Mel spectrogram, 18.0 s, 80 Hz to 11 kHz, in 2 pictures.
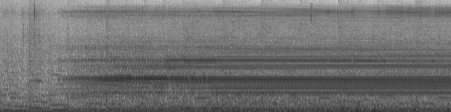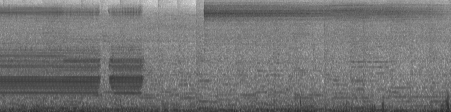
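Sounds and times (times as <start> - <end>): air compressor whining: 0.0 - 12.2, 13.0 - 18.0
low rumble: 0.0 - 13.0.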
